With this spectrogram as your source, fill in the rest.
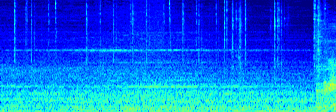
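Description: A combination lock's dials click as they turn.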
